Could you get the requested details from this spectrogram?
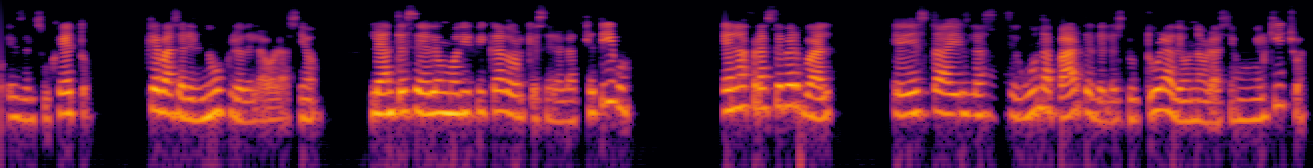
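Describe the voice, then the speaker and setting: A woman's voice: medium pitch, a little mellow, dry recording, highs cut off. A woman giving a class presentation, reading structured points in an explanatory way. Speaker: student presenter.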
